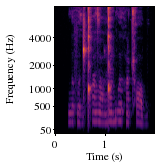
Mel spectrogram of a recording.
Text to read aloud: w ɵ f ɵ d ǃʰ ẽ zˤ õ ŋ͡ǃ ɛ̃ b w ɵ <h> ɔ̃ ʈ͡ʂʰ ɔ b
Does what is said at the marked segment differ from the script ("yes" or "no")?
no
